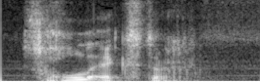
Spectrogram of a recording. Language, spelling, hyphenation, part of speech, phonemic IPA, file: Dutch, scholekster, schol‧ek‧ster, noun, /ˈsxɔlˌɛk.stər/, Nl-scholekster.ogg
- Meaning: Eurasian oystercatcher (Haematopus ostralegus)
